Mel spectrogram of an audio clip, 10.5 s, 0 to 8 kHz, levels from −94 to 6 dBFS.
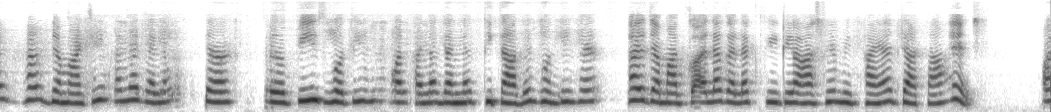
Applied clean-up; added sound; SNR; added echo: neural mask model DeepFilterNet 3.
